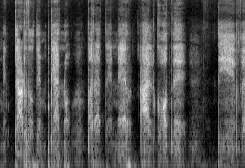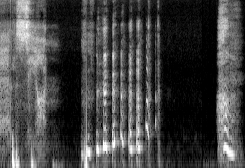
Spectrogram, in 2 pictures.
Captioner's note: laughter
